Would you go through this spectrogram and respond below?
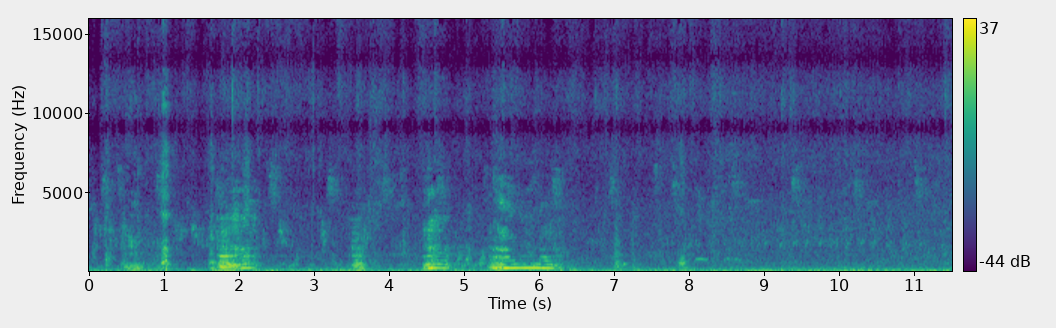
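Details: Pigs in village farm pens during the morning feed and cleanup, with several short, tonal squeals and whines in the first half, then quieter grunting and shuffling.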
